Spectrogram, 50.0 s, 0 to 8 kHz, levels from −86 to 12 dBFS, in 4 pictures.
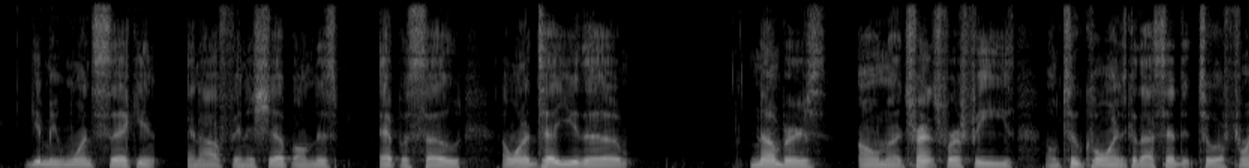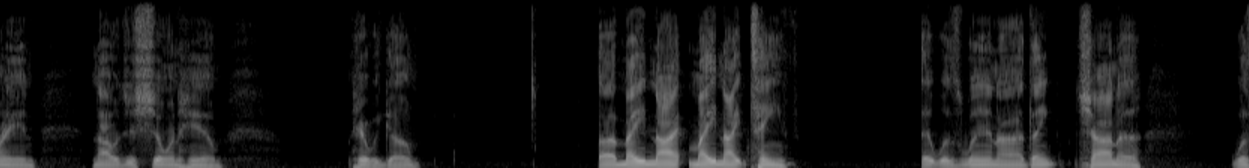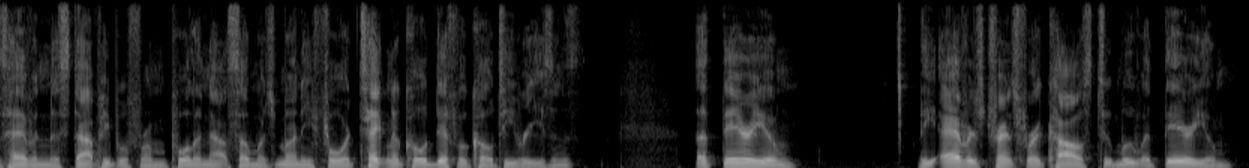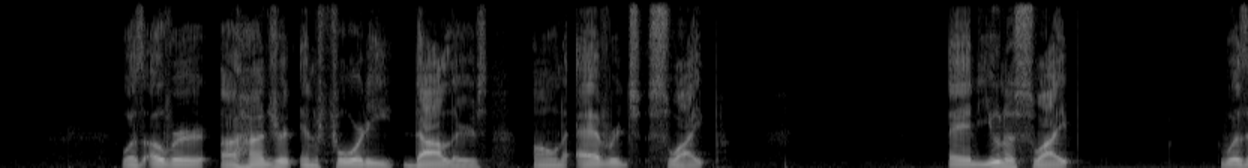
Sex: male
